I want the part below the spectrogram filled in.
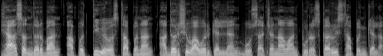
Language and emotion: Goan Konkani, neutral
